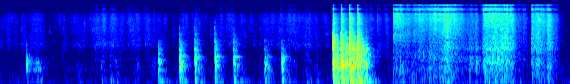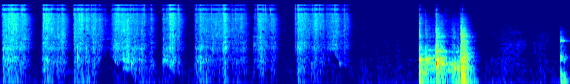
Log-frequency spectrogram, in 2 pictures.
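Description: Wooden spoon lightly scraping rice in a wok, then aluminium foil crinkling and rustling in repeated bursts for about ten seconds as it is pressed over the pan. Near the end, a clatter as a glass lid is set on.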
